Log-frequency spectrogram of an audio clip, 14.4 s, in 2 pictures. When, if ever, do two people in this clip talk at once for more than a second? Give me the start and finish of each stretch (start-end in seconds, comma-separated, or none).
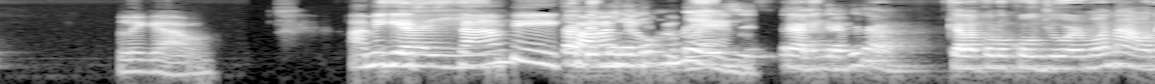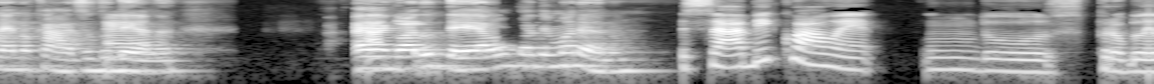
2.4-4.8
